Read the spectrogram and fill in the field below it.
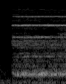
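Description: A telephone bell rings in a stage play of Neil Simon's God's Favorite, a sudden loud continuous metallic trill that starts abruptly and fills the brief moment.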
